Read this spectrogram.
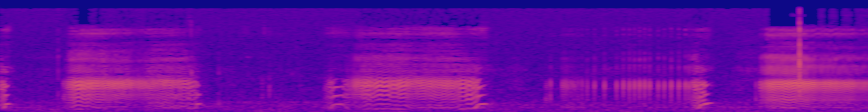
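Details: Jameson snoring: loud rasping snores on breath in and out with some rapid flutter, in a quiet room.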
